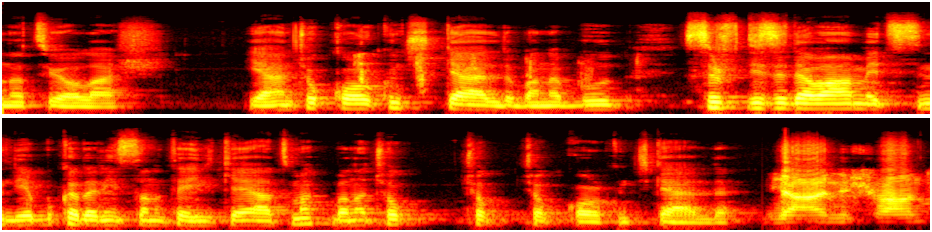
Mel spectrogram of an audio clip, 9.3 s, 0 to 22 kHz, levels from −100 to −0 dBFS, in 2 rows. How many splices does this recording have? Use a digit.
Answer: 1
